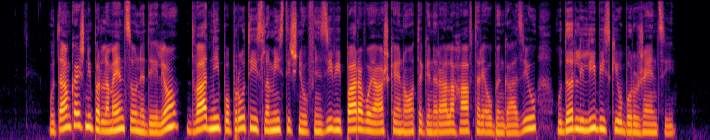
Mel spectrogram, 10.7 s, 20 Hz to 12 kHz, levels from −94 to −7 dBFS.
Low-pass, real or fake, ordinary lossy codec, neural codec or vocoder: none; fake; none; vocoder, 24 kHz, 100 mel bands, Vocos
